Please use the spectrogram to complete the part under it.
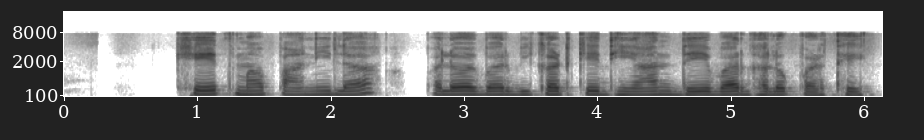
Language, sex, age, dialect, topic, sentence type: Chhattisgarhi, male, 18-24, Western/Budati/Khatahi, agriculture, statement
